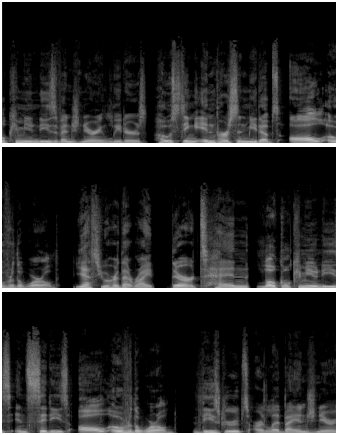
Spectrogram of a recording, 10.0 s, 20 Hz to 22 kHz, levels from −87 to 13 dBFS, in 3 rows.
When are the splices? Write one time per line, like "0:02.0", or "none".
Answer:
none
